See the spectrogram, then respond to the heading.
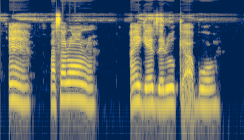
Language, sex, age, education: Igbo, female, 15-29, tertiary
